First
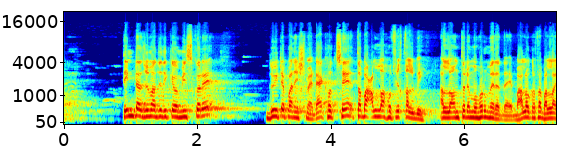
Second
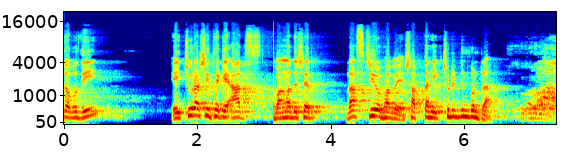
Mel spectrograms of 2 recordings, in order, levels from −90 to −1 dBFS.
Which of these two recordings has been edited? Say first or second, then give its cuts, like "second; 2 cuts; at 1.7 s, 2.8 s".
second; 1 cut; at 3.1 s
